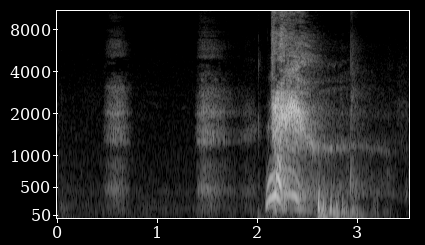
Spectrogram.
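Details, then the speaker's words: Person sneezing loudly toward the recording phone: two quick in-breaths, then one loud explosive sneeze with a voiced tail; a single forceful sneeze. "I sneezed the phone and now the phone cannot off the recording."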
